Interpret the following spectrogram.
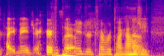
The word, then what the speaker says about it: Takahashi: it comes after pipe major pip major Trevor Takahashi like yeah that's interesting um I think it's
